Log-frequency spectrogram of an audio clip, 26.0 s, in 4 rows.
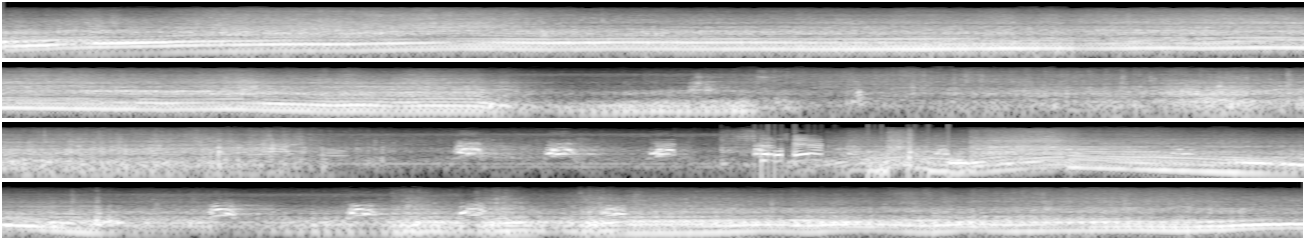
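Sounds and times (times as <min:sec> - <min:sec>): car engine revving hard: 0:00.0 - 0:10.3, 0:17.2 - 0:26.0.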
